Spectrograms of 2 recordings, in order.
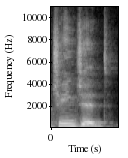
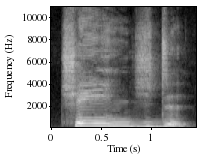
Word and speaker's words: changed: teased changed Not change-ed. changed That's a cluster. If you notice that you break it into two sounds, changed, no, you want to connect it, changed.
